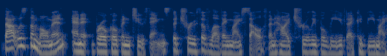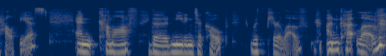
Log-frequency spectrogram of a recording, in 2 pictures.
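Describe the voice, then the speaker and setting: A woman with an unusually deep, low voice shares a personal story as a podcast guest. She speaks candidly and earnestly, and her pitch leaps up when she grows excited. The recording sounds a little dull and muffled. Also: slightly rough.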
